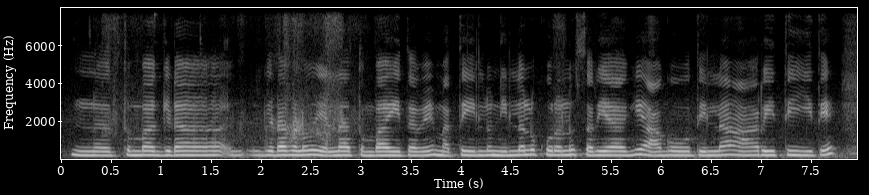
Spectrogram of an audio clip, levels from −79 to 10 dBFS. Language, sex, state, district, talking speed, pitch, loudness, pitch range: Kannada, female, Karnataka, Bangalore, 115 wpm, 215 Hz, -14 LUFS, 210-225 Hz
